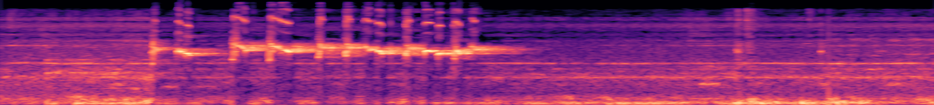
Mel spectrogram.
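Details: Javan cochoa giving a melodious master song used to train rengganis and other birds. A single long, high, slightly quavering whistle runs for over two seconds, peppered with quick sharp clicks, over a low rumbling background.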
